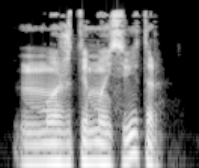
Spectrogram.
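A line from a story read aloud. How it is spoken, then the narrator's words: Timid. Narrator (Russian): робко говорит лорд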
